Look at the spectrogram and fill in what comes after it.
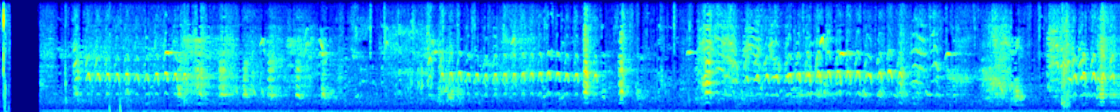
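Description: Wild birds singing in several phrases of rapid, high trills, each about two seconds long, over a steady low rumble.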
